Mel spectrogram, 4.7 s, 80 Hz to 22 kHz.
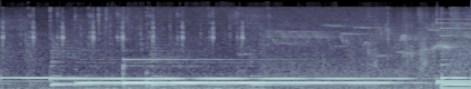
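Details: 1960s wind-up alarm clock after restoration, silent for over 30 years before: steady ringing bell tones with faint tick underneath, ringing cleanly; normal alarm ring.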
